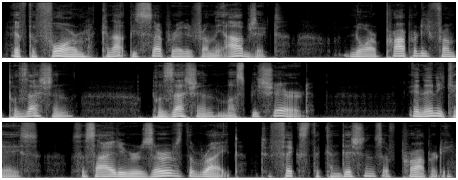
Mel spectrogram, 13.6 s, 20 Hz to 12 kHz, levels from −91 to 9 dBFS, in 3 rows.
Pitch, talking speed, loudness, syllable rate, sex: 120 Hz, 130 wpm, -19 LUFS, 4.8 syllables/s, male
